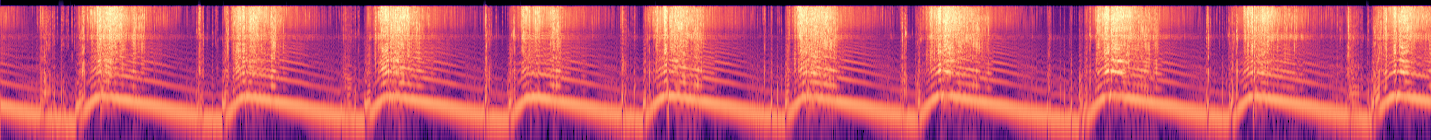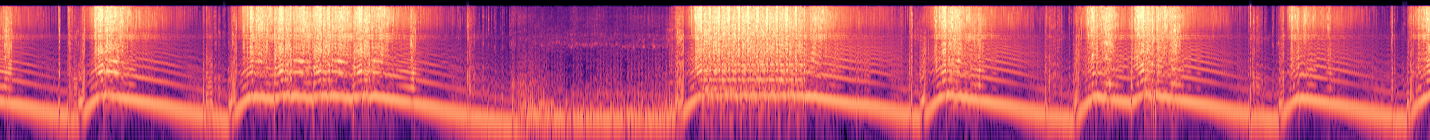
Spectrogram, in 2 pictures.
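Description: Stationary motorcycle engine being revved in a rapid series of throttle blips, about one a second, each rev jumping up and falling back. Near the middle the revs are held high twice, the second time for about a second and a half, before dropping. Very loud throughout.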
